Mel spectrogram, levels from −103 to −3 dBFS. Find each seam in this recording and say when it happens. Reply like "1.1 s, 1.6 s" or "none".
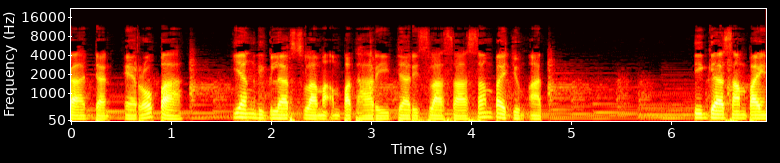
4.7 s, 6.2 s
